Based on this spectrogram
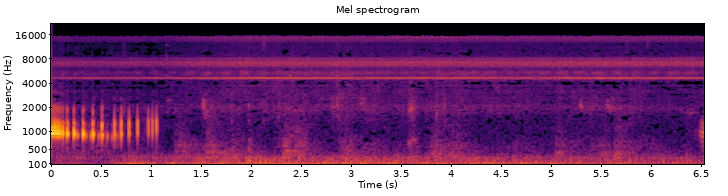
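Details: Wild female zebra dove: a fast run of about a dozen short, evenly spaced staccato coo pulses lasting one second, then quiet rustling and faint low rural background noise.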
